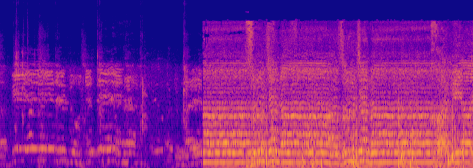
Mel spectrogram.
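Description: Group of men chanting a Shia mourning lament (noha). About four seconds in it becomes much louder and clearer, with long held notes over a regular beat.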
